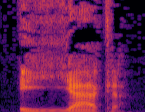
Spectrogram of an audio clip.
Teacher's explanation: Notice the ya gets a double vowel because of the shadda there.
